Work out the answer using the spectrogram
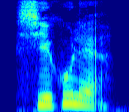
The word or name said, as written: cirkulære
